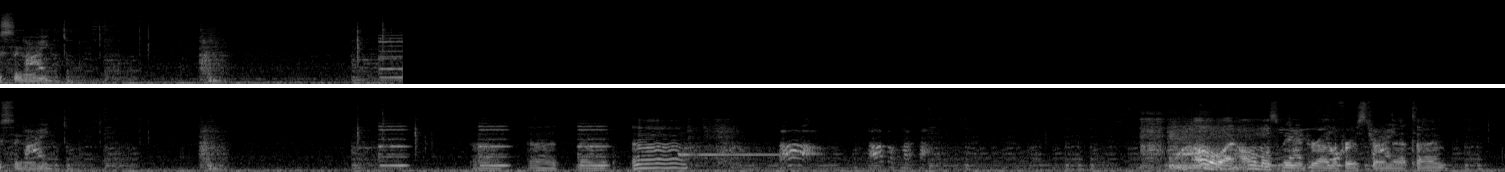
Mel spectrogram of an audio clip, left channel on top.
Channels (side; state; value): left; drops out; at 4.0 s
